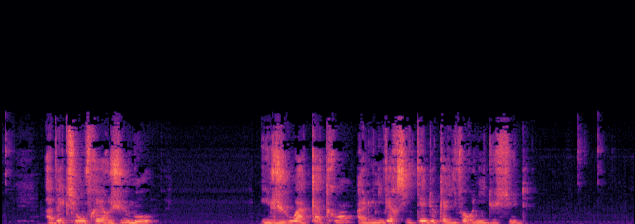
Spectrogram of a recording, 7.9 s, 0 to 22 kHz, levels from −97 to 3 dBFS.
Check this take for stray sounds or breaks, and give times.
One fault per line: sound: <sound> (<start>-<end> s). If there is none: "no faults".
no faults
